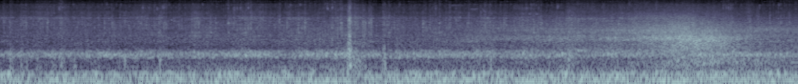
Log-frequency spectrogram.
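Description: Steady wind rumble on the microphone of a bike-mounted camera, with tyre noise from a bicycle rolling on tarmac. A single sharp click about halfway through, and a hiss swells near the end.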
